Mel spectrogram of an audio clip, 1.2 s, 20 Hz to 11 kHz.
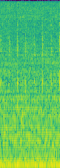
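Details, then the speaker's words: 1982 Mercedes 380SL V8, warm idle after installing a new pre-oiled timing chain tensioner: light, sharp ticks about six a second ride over a steady idle. A top-end tap on the passenger side; cause unknown. "I do have a little uh tap tap tap over on the uh passenger side"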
